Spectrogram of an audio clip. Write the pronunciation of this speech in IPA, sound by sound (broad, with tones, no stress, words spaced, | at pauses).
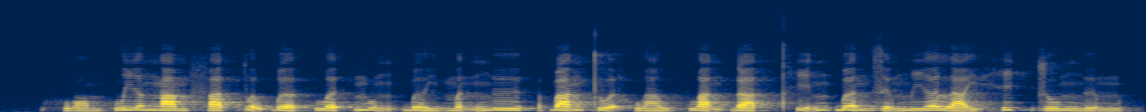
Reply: hwɔ̤˨˩mhwi˧ə̯ŋa˧m fa˨˩t̚və̰˧˨wɓəː˧˩ kwə˨˩t̚mṵ˧˨ŋ ɓə̤˨˩jmə̰˧˨nŋɨ˧ | ɓa˨˦ŋt̪ṵ˧˨ə̯hwa̤˨˩wkwa̰˧˨n ɗa˨˩t̚ t̪ʰḭ˧˥nɓə˧n zɨ̰˧˨mi˨˦ə̯la˧˩j hi˦˥k̚ zu˨˦ŋɨ˧˩˨m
